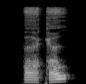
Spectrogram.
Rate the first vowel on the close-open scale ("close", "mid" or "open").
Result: open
